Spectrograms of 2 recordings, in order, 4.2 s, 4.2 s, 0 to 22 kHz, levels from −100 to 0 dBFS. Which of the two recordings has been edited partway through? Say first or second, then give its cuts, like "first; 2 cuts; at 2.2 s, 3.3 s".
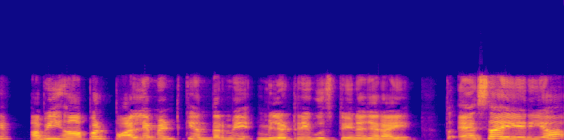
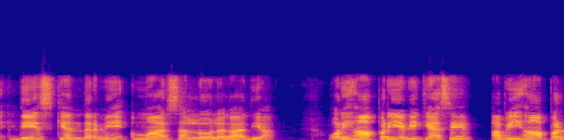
first; 1 cut; at 3.1 s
